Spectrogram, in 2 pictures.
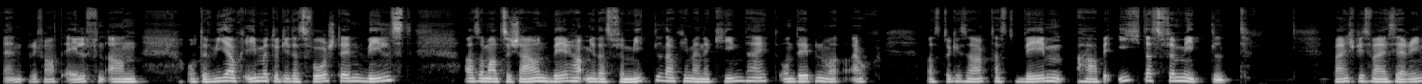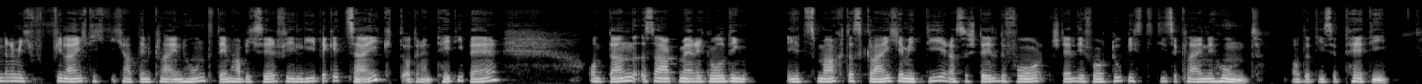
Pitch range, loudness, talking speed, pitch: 125-145 Hz, -19 LUFS, 175 wpm, 135 Hz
